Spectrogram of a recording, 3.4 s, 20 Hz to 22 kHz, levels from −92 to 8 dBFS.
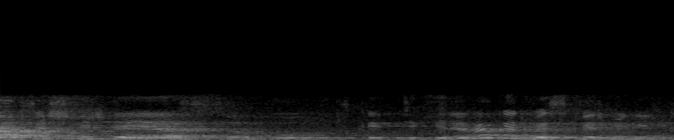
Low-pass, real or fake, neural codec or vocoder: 7.2 kHz; real; none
